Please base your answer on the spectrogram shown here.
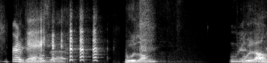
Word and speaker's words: Wulong: Wulong. Oolong? Long Oolong. Dynasty. Oolong, Oolong. like the tea. Okay, I'm gonna try. I would try. I Oolong tea. Not Oolong. Wulong. Oolong.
